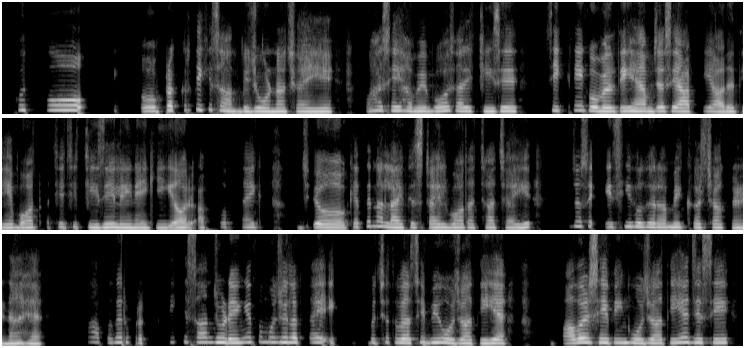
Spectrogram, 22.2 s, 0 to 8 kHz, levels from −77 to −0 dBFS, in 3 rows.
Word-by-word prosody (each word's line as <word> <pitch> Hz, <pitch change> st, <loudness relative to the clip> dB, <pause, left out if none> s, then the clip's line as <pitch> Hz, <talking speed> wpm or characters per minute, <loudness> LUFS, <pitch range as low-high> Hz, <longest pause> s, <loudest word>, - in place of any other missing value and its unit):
ख़ुद 345 Hz, -2 st, -6 dB, 0.2 s
को 345 Hz, 0 st, +2 dB
अ, 260 Hz, +1 st, -5 dB
प्रकृति 335 Hz, +3 st, -1 dB
के 360 Hz, +1 st, -10 dB
साथ 280 Hz, -6 st, 0 dB
भी 250 Hz, -, +3 dB
जोड़ना 240 Hz, 0 st, +4 dB
चाहिए, 235 Hz, 0 st, +2 dB, 0.3 s
वहाँ 280 Hz, +3 st, -3 dB
से 290 Hz, 0 st, 0 dB
हमें 255 Hz, -2 st, +1 dB
बहुत 275 Hz, +3 st, +1 dB
सारी 265 Hz, -2 st, +1 dB
चीज़ें, 260 Hz, 0 st, +1 dB, 0.3 s
सीखने 300 Hz, +2 st, -3 dB
को 285 Hz, -1 st, +3 dB
मिलती 250 Hz, 0 st, +5 dB
हैं। 255 Hz, -1 st, +4 dB
जैसे 260 Hz, +1 st, +2 dB
अब 245 Hz, -, +6 dB
आपकी 250 Hz, +1 st, -2 dB
आदत 230 Hz, 0 st, +1 dB
है 230 Hz, +1 st, +1 dB
बहुत 240 Hz, 0 st, 0 dB
अच्छी-अच्छी 250 Hz, -2 st, -10 dB
चीज़ें 240 Hz, 0 st, +1 dB
लेने 225 Hz, -1 st, +3 dB
की 220 Hz, +1 st, -3 dB
और 225 Hz, 0 st, +3 dB
आपको 280 Hz, -, -11 dB
अपना 260 Hz, -1 st, -12 dB
एक 255 Hz, -1 st, -6 dB, 0.4 s
ज 215 Hz, -, -14 dB
कहते 230 Hz, +3 st, +1 dB
हैं -, -, -11 dB
ना 325 Hz, -, -1 dB
लाइफ 250 Hz, -4 st, +1 dB
स्टाइल 235 Hz, -1 st, 0 dB
बहुत 240 Hz, +1 st, -1 dB
अच्छा 240 Hz, 0 st, -4 dB
चाहिए, 230 Hz, +2 st, -1 dB, 0.4 s
जैसे 325 Hz, -2 st, -6 dB, 0.2 s
ऐसी 265 Hz, +2 st, -6 dB
वग़ैरह 270 Hz, -2 st, +1 dB
में 255 Hz, 0 st, +1 dB
ख़र्चा 245 Hz, -1 st, -2 dB
करना 230 Hz, -1 st, 0 dB, 0.2 s
है। 230 Hz, 0 st, 0 dB, 0.5 s
आप 325 Hz, -, -12 dB
अगर 320 Hz, +2 st, -5 dB
प्रकृति 280 Hz, +2 st, -13 dB
के 345 Hz, -, -10 dB
साथ 325 Hz, -1 st, -4 dB
जुड़ेंगे, 305 Hz, 0 st, +3 dB
तो 340 Hz, +2 st, -14 dB
मुझे 330 Hz, -1 st, -2 dB
लगता 315 Hz, -1 st, -1 dB
है 310 Hz, -, 0 dB
एक 295 Hz, -, -7 dB, 0.3 s
बचत 285 Hz, +1 st, -9 dB
वैसे 280 Hz, +2 st, +2 dB
भी 290 Hz, +1 st, 0 dB
हो 295 Hz, -2 st, +3 dB
जाती 250 Hz, 0 st, +1 dB
है 255 Hz, -1 st, +4 dB, 0.6 s
पावर 275 Hz, +4 st, +4 dB
सेविंग 285 Hz, -1 st, +1 dB
हो 270 Hz, -1 st, +3 dB
जाती 265 Hz, +1 st, 0 dB
है, 325 Hz, -, +3 dB
जैसे 285 Hz, -1 st, 0 dB
260 Hz, 195 wpm, -23 LUFS, 240-290 Hz, 0.6 s, अब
